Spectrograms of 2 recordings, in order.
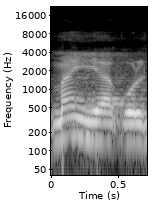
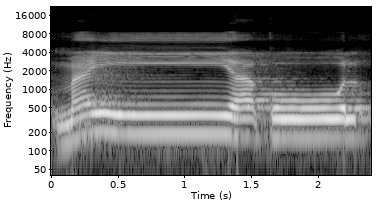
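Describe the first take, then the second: First: The nasal sound is cut short and rushed. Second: The nasal sound is held for a while. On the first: The speaker calls it wrong. "jangan langsung may yaqul" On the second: The speaker calls it right. "ditahan dulu"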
